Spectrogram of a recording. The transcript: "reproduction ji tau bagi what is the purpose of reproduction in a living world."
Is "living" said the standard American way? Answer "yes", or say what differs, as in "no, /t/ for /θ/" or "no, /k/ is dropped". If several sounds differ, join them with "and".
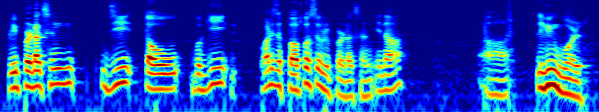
no, /b/ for /v/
